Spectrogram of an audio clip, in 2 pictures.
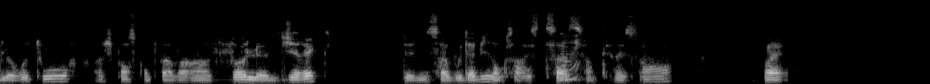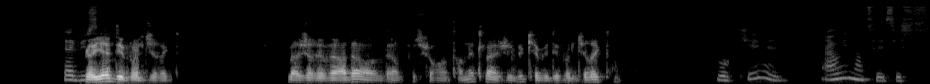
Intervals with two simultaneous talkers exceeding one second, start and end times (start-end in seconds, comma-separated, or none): none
